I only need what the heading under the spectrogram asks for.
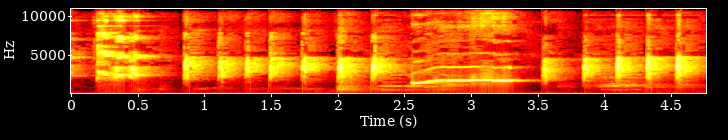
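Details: Mimicking ashy drongo whose repertoire includes gunshots and bird calls, used to train moulting white-rumped shamas; short sharp notes repeated about every quarter second, broken by a rising whistled glide.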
